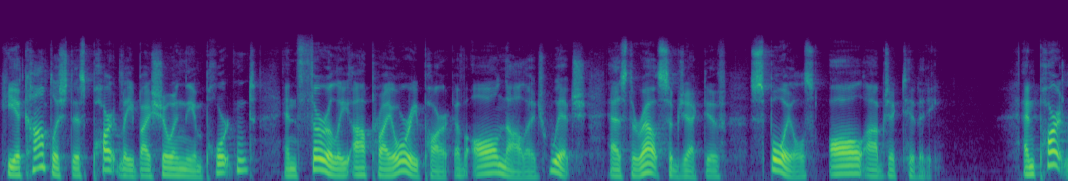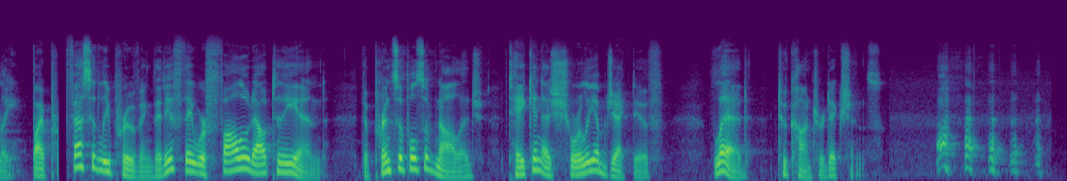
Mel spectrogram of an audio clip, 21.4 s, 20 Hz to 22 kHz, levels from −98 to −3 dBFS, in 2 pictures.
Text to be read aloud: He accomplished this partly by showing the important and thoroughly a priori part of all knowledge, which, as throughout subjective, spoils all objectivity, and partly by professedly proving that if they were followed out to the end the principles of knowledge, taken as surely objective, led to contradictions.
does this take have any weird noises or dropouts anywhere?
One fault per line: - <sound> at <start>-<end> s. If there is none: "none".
- dropout at 11.3-11.4 s
- laugh at 20.0-21.1 s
